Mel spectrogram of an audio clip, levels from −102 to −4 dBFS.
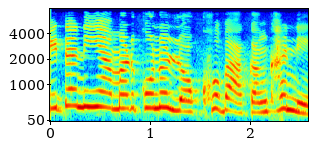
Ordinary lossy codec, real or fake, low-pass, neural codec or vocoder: none; real; 7.2 kHz; none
